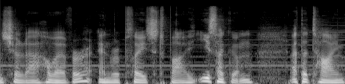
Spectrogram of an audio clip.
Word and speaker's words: isakum: The title of Koseogun was soon abandoned in Silla, however, and replaced by Isagum, at the time pronounced Nisgum.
